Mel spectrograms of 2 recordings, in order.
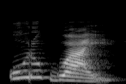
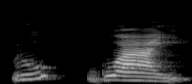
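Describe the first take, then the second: First: Uruguai said slowly and firmly, stressing the A; slow demo word. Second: Uruguai drawn out very slowly and firmly, leaning on the A; very slow stretched demo. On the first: Teacher sounding out Uruguai for students. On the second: Teacher slowly stretching Uruguai for students. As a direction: stretch Uruguai even slower, syllable by syllable. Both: Shown as a demonstration. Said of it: "Tá vendo que o que se destaca é o A?".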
